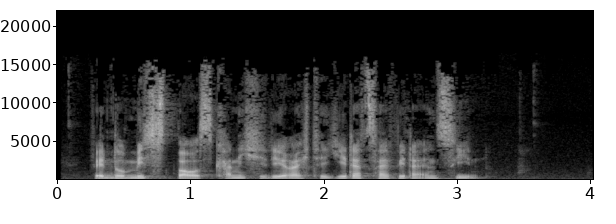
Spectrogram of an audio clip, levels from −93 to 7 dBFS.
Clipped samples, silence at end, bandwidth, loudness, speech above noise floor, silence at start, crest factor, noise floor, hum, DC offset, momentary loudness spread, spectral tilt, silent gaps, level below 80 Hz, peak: under 0.1%; 0.85 s; 16.5 kHz; -21 LUFS; 41 dB; 0.3 s; 20 dB; -62 dBFS; none; under 0.1%; 7 LU; -3 dB/octave; none; -54 dBFS; -2 dBFS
